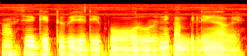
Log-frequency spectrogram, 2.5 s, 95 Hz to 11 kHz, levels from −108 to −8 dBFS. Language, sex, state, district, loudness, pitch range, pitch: Chakma, male, Tripura, Dhalai, -17 LUFS, 90-105 Hz, 95 Hz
